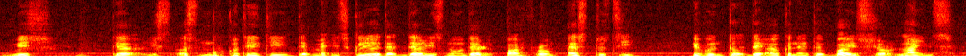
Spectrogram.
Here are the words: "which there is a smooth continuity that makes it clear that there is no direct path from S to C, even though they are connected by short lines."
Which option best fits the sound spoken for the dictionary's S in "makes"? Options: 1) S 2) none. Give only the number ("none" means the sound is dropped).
2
